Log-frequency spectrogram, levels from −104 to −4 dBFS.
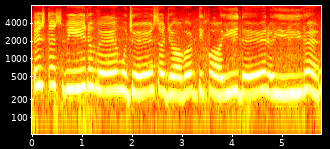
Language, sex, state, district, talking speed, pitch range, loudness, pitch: Hindi, female, Madhya Pradesh, Umaria, 95 wpm, 260-300 Hz, -9 LUFS, 280 Hz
